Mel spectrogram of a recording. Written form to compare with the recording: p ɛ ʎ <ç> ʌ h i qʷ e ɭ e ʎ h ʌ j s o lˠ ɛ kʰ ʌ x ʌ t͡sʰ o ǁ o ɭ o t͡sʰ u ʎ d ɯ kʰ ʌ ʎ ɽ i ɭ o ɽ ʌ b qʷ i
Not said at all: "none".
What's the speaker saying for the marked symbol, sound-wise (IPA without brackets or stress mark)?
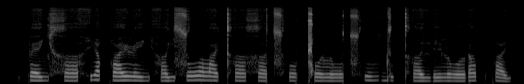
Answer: x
